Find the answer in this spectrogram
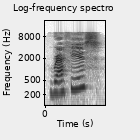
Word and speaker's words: refuse: In all of these words, the word is a noun when the stress is on the first syllable, and a verb when the stress is on the second syllable. Listen. Contest versus contest. Refuse vs refuse.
